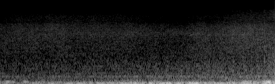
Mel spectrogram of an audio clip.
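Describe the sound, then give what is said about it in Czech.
A steady, low whooshing drone of wind turbine blades turning overhead at a wind power plant near Maletín in the Olomouc Region, Czech Republic, with a thunderstorm passing nearby; a deep rumble swells gently and grows slightly louder, heard alone without any talking. “Stojíme přímo pod větrnou elektrárnou Maletín, kousek od stejnojmenné obce v Olomouckém kraji, a ten zvuk nad námi, to je větrná turbína, která se točí, kousek od nás prochází i bouřka, takže řekněme ideální podmínky pro výrobu větrné energie.”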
